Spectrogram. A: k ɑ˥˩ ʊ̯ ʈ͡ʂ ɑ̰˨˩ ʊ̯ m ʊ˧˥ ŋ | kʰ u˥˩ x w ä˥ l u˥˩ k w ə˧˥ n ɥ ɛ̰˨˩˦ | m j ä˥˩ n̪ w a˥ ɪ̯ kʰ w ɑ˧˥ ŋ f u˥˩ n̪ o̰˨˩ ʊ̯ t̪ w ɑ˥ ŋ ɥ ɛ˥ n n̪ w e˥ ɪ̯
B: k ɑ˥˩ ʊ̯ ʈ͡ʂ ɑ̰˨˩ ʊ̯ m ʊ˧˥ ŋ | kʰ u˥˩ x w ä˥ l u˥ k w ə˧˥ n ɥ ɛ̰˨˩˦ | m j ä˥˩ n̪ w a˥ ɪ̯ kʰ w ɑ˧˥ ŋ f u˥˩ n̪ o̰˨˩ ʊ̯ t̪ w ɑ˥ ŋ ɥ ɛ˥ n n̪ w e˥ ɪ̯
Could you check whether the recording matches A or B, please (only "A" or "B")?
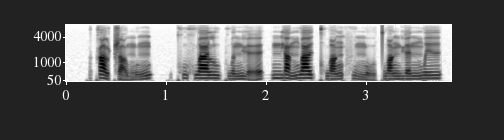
A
